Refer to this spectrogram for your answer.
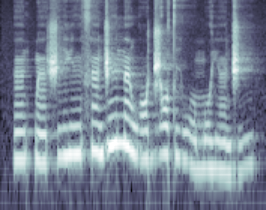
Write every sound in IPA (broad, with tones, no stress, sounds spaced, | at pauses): ɛ̃˨ k͡p ɛ̃˨ ʃ i˨˦ j ĩ˧ s ɛ̃˧ d͡ʒ ĩ˦ n ɛ̃˦˨ w ɔ˨˦ d͡ʒ ɔ˦ t i˧ w o˨ m o˨ j ɛ̃˨ d͡ʒ i˨˦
